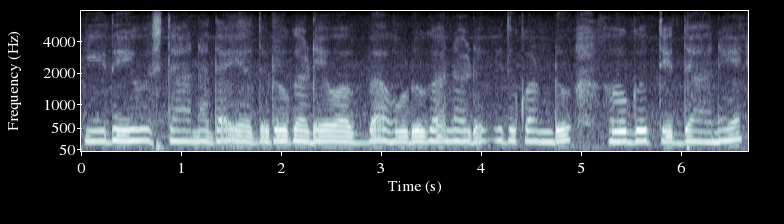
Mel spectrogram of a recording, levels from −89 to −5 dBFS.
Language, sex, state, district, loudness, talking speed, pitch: Kannada, female, Karnataka, Bidar, -14 LUFS, 55 wpm, 220 Hz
